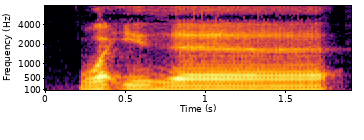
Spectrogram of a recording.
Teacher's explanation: مد منفصل ہے، تین الف کے برابر کھینچ کر پڑھیں گے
